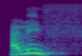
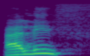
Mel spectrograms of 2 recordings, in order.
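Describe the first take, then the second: No difference in how they are said.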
